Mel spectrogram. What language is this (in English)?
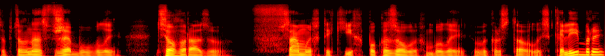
Ukrainian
